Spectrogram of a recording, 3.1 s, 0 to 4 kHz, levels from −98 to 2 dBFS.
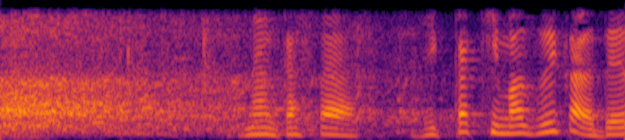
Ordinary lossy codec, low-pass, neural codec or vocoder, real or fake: none; 3.6 kHz; none; real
